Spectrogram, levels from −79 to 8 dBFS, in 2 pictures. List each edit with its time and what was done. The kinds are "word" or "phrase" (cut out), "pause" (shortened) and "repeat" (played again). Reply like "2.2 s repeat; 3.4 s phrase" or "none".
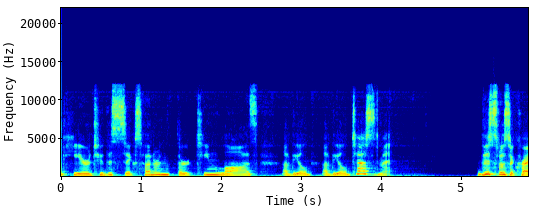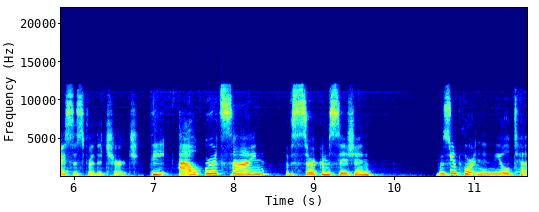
3.1 s repeat; 6.9 s pause; 10.7 s word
